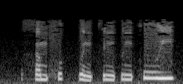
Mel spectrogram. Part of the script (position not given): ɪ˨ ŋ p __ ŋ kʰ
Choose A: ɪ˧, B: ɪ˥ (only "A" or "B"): A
